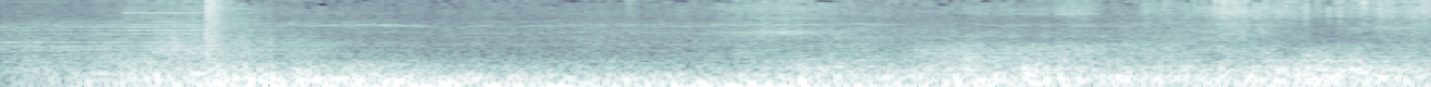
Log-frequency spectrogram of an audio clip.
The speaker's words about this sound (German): In der Ferne zieht ein Gewitter auf.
